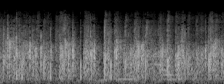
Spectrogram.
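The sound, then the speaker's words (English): Audience applause welcoming a guest who owns a bookstore: dense, steady clapping from a crowd, loud and continuous for about two seconds with no voices. “Give him a nice round of applause.”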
